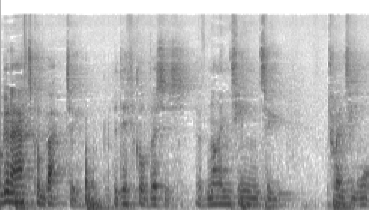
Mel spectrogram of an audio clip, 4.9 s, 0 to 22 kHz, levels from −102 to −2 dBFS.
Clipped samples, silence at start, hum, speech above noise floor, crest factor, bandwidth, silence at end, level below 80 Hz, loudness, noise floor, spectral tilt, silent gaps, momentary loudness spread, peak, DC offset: under 0.1%; 0 s; none; 28 dB; 20 dB; 16.5 kHz; 0 s; -46 dBFS; -32 LUFS; -58 dBFS; -5 dB/octave; none; 13 LU; -10 dBFS; under 0.1%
